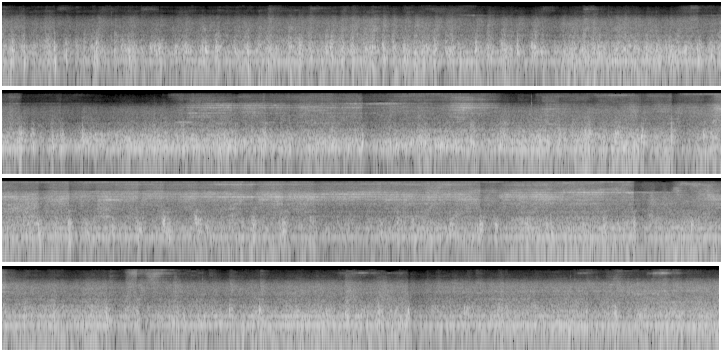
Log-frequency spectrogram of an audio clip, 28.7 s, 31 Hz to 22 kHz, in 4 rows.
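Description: Ride aboard a passenger train behind an LDH1500 diesel-hydraulic locomotive, heard from an open window: wheels rumbling and clicking over rail joints and switches, with a steady low hum underneath. From about nine seconds in to about twenty-one seconds in, a high-pitched wheel squeal rises over it as the train runs through the station's curved turnouts.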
